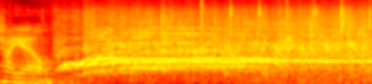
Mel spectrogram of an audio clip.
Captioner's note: applause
